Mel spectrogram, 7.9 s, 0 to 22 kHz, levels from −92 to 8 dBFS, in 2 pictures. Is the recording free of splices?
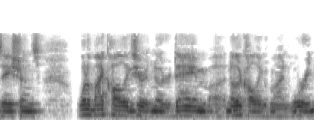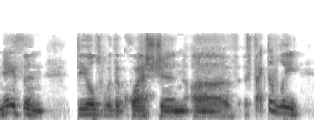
yes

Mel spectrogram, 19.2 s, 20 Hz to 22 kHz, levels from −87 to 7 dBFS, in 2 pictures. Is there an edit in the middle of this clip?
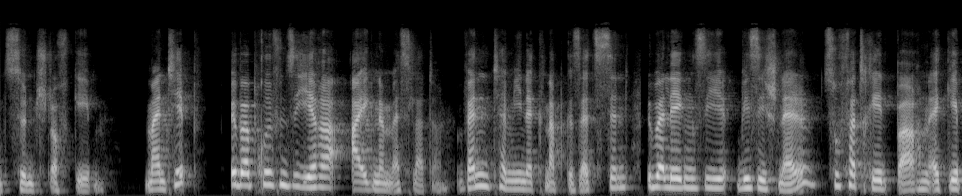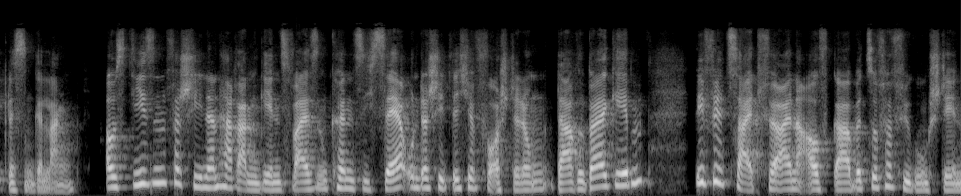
yes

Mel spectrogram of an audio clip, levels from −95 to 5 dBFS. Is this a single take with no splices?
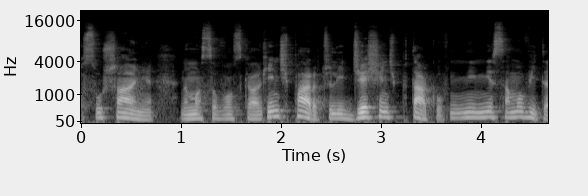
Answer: no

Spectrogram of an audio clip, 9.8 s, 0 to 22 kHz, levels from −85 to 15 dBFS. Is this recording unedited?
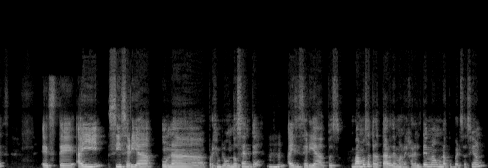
yes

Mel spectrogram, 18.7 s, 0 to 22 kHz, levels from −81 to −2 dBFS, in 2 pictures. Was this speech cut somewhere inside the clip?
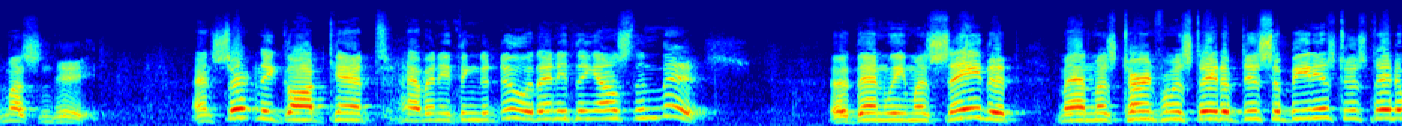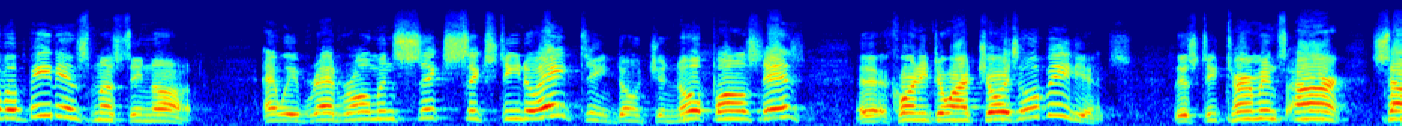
no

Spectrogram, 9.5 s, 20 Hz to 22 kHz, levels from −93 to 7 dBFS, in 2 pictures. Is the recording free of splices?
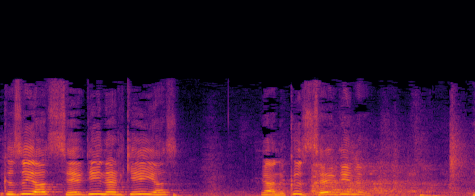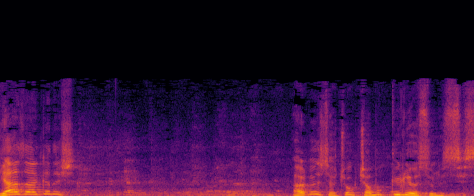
no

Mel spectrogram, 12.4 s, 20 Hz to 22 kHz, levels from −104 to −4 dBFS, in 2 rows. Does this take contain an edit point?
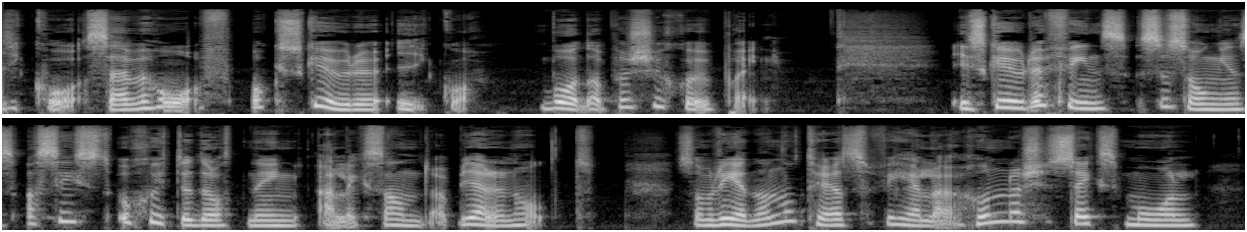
no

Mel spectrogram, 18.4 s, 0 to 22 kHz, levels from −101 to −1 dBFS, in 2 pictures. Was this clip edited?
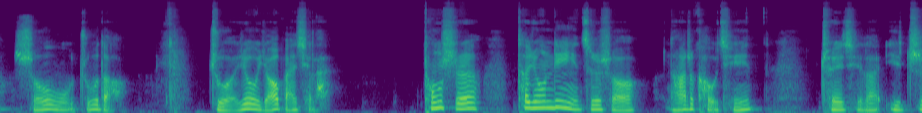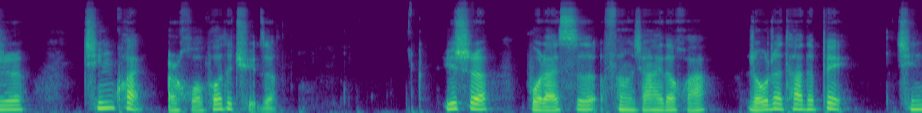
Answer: yes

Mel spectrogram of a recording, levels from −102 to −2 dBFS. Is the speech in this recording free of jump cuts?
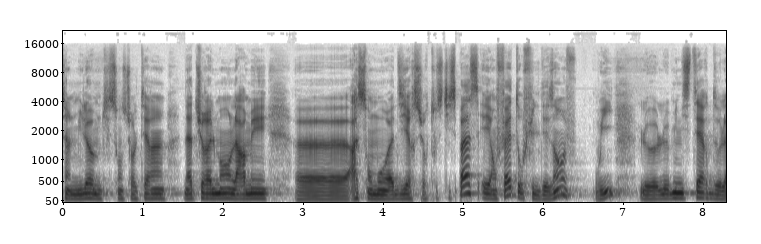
yes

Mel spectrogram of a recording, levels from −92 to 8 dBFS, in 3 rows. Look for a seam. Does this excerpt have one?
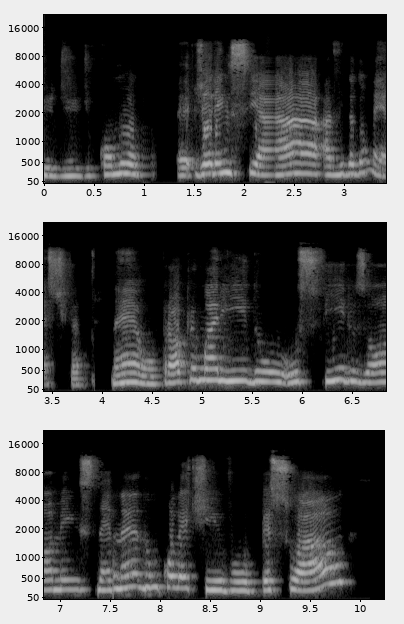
yes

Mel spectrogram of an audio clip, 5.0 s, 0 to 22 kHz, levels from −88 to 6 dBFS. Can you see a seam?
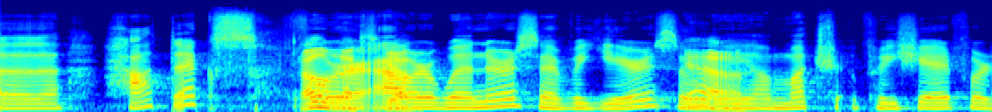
no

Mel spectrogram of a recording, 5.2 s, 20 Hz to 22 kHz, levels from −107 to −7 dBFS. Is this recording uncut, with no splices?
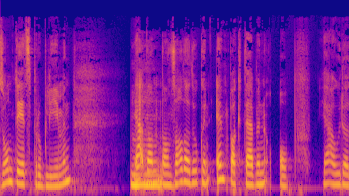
no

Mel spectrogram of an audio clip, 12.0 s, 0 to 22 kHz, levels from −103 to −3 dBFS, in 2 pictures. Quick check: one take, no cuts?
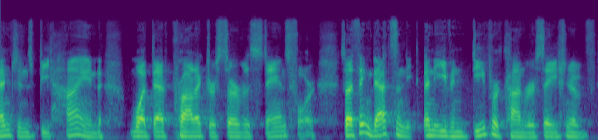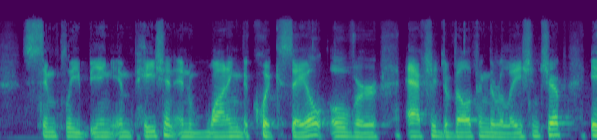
yes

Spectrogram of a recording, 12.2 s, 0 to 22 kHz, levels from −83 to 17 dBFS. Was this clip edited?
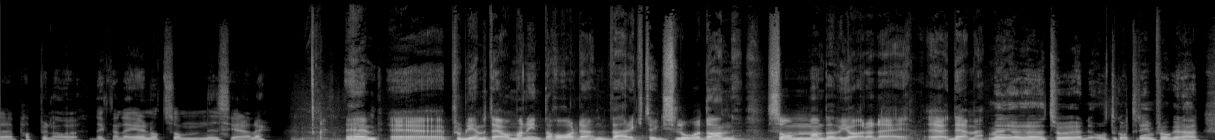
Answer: yes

